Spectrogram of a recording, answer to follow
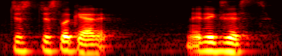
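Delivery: ordinary delivery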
